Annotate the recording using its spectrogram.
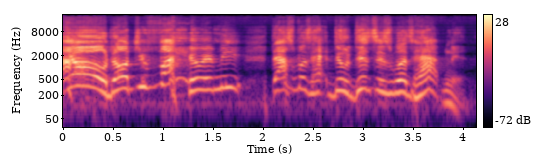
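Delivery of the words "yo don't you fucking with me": high, loud hammed-up movie yell; Matt Damon impression. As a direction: shout it like the movie scene, overdone. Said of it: "like Matt Damon and Good Will Hunting".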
